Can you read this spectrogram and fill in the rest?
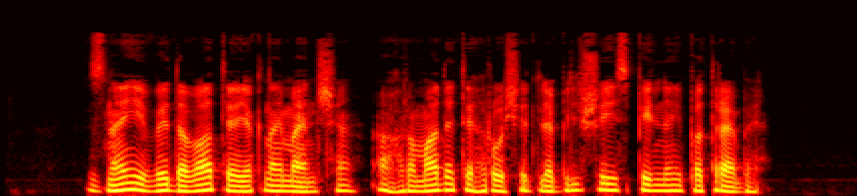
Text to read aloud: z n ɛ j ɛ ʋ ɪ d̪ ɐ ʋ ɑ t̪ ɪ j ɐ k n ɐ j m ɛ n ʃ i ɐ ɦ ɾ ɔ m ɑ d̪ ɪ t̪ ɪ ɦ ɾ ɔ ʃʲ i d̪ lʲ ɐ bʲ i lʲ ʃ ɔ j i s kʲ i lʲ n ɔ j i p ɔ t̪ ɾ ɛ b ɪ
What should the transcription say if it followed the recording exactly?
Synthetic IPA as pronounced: z n ɛ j i ʋ ɪ d̪ ɐ ʋ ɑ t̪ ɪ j ɐ k n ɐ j m ɛ n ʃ ɛ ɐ ɦ ɾ ɔ m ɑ d̪ ɪ t̪ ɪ ɦ ɾ ɔ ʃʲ i d̪ lʲ ɐ bʲ i lʲ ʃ ɔ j i s pʲ i lʲ n ɔ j i p ɔ t̪ ɾ ɛ b ɪ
